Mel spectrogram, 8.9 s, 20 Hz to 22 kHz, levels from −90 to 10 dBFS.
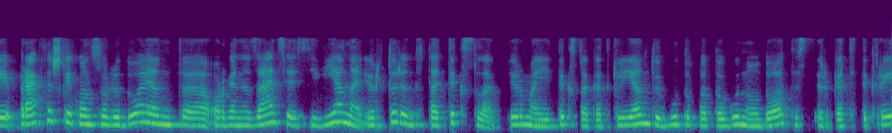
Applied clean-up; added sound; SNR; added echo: none; none; none; none.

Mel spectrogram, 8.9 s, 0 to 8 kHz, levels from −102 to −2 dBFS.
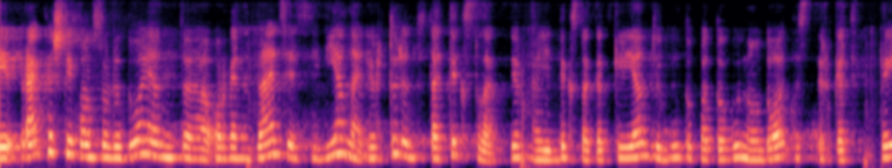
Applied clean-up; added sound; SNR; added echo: neural mask model DeepFilterNet 3.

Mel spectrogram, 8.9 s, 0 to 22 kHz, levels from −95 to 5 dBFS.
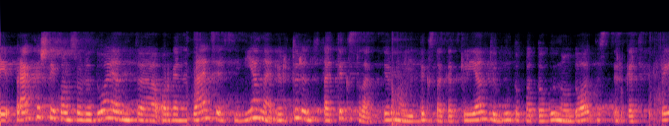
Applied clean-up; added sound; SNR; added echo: neural separator model SepFormer DNS4.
